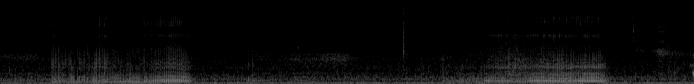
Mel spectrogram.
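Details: An 18-week-old American Cocker Spaniel puppy, asleep and dreaming indoors, snoring in two long, low, rasping breaths, each lasting over a second, with quiet breathing between.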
